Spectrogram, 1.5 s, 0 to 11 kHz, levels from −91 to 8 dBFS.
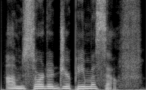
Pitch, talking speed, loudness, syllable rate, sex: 205 Hz, 205 wpm, -16 LUFS, 5.2 syllables/s, female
